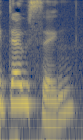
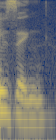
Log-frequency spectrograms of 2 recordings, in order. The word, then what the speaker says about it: dozing: Okay, the next one, you've got to get the Z. It's dozing. A nap. Yeah, that's it. Because if you say dosing, it's more like giving medicine.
